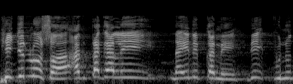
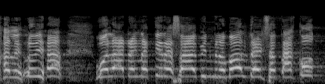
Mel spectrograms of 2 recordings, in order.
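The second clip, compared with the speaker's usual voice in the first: excited laugh; 6 semitones higher, 5 dB louder than usual. Real, not acted. Preacher laughing at the rescue joke.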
